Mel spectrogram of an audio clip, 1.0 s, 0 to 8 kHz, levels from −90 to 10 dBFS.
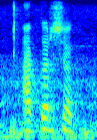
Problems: background sounds at intervals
